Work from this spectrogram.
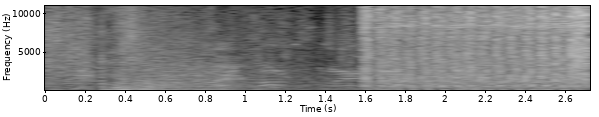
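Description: Rapid gunfire in Warhammer 40K Darktide, a dense, steady stream of shots through most of the stretch, loud and close, growing busier toward the end amid game noise.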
